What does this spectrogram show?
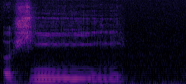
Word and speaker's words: Oshii: Never quite sure how to pronounce that. Oshii.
